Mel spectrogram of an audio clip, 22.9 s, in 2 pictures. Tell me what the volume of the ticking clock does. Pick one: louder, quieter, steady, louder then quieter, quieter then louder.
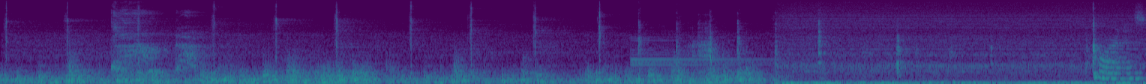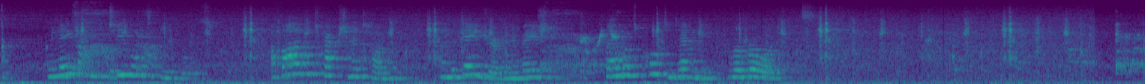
louder.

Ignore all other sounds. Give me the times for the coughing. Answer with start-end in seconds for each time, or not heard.
0.9-2.2, 12.0-13.3, 16.7-17.9.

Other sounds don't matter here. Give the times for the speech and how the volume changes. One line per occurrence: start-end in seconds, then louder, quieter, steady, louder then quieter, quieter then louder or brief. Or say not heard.
10.9-19.6 steady.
